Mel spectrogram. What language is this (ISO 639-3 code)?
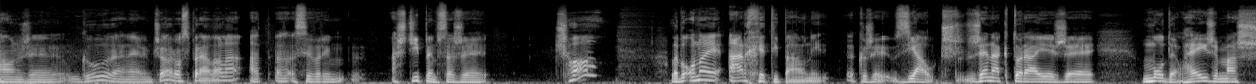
slk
